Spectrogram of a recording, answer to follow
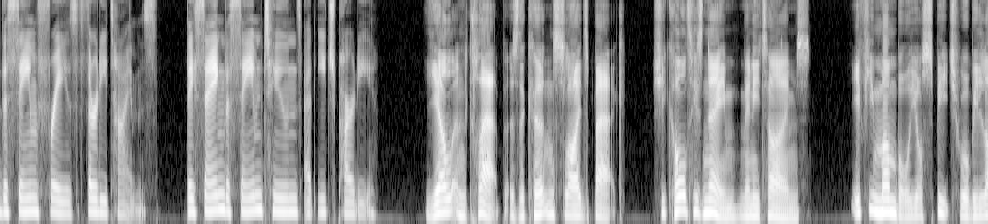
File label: ideal microphone sample; Beyerdynamic MMX100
